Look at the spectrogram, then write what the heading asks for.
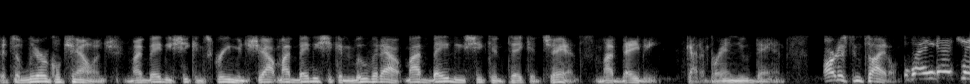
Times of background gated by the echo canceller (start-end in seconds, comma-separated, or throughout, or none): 0.40-2.54, 3.22-6.82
